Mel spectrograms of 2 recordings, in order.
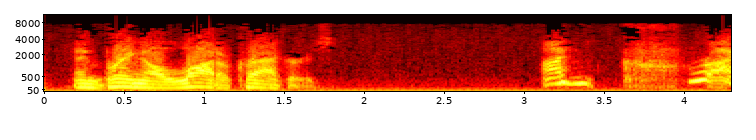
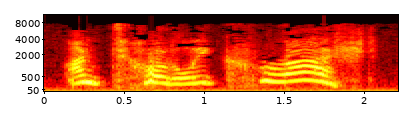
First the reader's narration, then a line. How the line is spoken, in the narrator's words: Tara wailed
